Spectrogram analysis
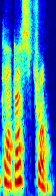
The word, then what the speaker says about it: catastrophe: Now, first word pronunciation, catastrophe. Catastrophe. Actually, we give heaviness, right? This a sound, the syllable, the second syllable is quite strong. Catastrophe, we say.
